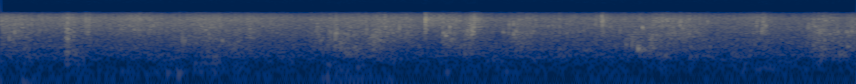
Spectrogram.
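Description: African bush elephant wading through a shallow stream, its feet splashing and sloshing in the water as irregular short splashes over a steady background hiss.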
